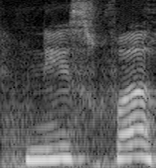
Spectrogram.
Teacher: نصفہ او انقص منہ قلیلا، نصفہ، سواد کو پر پڑھنا ہے اور ہا کے اوپر جو آپ کو مد نظر آ رہی ہے اس کو آپ نے 4 الف کے برابر لمبا کرنا ہے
